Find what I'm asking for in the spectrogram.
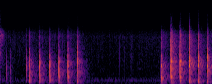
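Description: Two bursts of sharp knocking on a door: about six rapid raps, a pause of over a second, then another quicker run of six. The knocks are loud and insistent, with no talking.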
